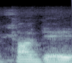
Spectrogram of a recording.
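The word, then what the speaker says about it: ὑποταγή: The word for subjection is hupotage, or tage, as they don't have a soft G.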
